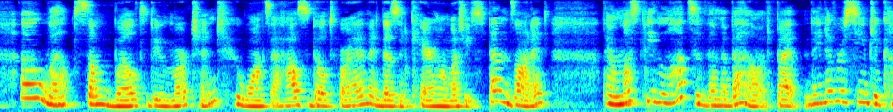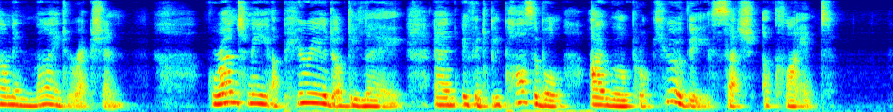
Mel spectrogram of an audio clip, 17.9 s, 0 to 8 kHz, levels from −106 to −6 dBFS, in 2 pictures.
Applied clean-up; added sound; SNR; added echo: none; none; none; reverberation time 0.3 s.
